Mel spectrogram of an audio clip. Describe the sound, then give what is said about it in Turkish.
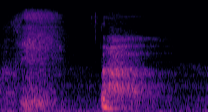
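Two breathy, wet nasal sounds from a runny nose: a long airy intake followed by a sharper, snorting sniff, fairly quiet, with no talking. “Benim de burnum bile akıyor şu anda. Kusura bakmayın bu garip garip sesler için.”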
